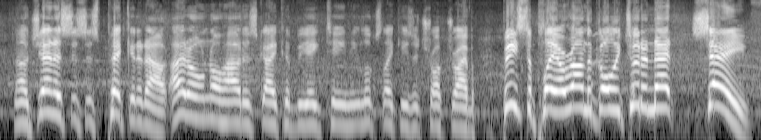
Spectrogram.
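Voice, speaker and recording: A man with a high pitch uses a raised, projected voice and very wide pitch swings, speaking at a fairly quick pace with hardly any pauses. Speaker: amateur hockey commentator. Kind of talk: live commentary. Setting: ice rink. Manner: loud.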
